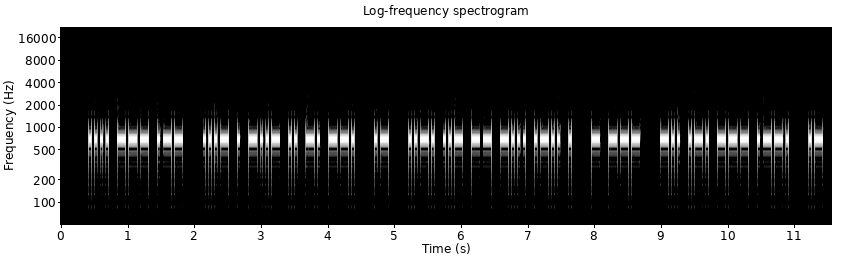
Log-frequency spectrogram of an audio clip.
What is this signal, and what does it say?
Morse code, heard as a keyed tone, about 28 wpm, 700 Hz. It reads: HOW VEXING A FUMBLE TO DROP A
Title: Pangram Challenge v2 - 28wpm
